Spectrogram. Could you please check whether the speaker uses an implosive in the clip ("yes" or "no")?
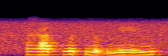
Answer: no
